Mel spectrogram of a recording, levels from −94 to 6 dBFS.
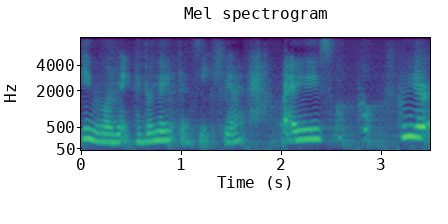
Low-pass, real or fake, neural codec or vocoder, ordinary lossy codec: none; fake; codec, 16 kHz, 0.5 kbps, FreqCodec, smaller model; none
